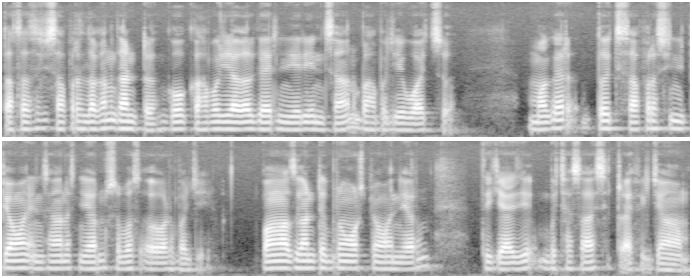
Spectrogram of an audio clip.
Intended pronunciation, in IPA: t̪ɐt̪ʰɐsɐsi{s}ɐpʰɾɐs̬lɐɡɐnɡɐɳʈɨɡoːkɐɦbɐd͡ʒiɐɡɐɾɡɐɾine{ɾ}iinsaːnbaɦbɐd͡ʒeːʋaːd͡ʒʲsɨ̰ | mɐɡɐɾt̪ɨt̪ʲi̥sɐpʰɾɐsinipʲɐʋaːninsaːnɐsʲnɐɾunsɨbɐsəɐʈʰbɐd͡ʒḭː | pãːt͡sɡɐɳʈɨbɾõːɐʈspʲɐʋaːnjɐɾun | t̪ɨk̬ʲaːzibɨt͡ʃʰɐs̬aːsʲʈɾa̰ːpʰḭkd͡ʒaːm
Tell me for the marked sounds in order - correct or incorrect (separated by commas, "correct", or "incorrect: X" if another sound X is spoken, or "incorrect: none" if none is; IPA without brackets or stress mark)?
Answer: correct, correct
